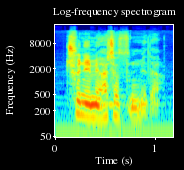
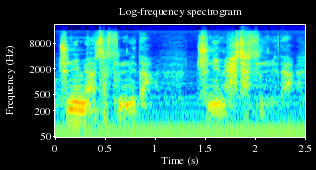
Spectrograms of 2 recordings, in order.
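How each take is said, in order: First: Said in the usual way. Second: Soft low whisper to oneself; said inwardly. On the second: Retold or imitated. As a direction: murmur it under the breath. (속으로 조용히 되뇌는 고백) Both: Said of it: "속으로 열면서".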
